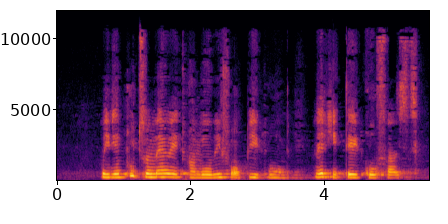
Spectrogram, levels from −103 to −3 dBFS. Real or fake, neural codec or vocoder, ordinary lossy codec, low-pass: fake; codec, 44.1 kHz, 1.7 kbps, Pupu-Codec; AAC, 32 kbps; 10.8 kHz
